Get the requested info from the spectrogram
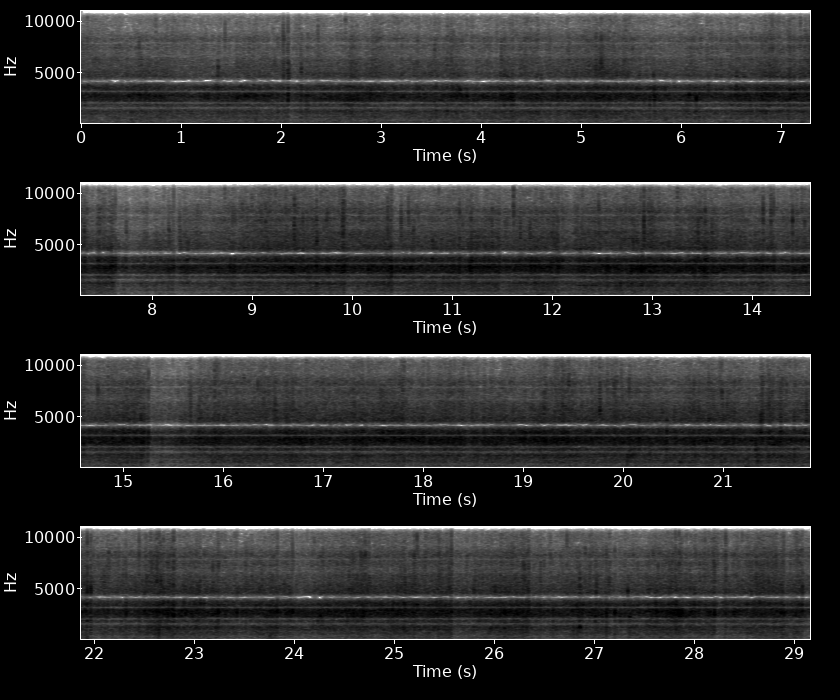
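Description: Chicken thigh, green peppers and mushrooms sizzling steadily in a frying pan with sauce as they are stirred and tossed.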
